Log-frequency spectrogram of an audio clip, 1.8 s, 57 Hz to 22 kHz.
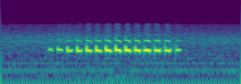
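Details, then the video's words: Tawny owl, a male, calling near the nest box on 21 February 2015: one quavering, rapidly pulsed hoot of about one second that grows louder toward the middle, over a faint low hum. "Bosuil M roept dichtbij de kast"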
